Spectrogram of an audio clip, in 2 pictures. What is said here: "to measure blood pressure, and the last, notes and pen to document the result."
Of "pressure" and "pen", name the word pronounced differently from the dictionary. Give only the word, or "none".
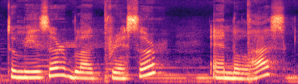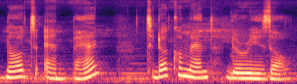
pressure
